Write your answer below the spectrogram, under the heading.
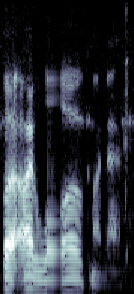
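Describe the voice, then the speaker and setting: Low male voice, casual, tosses out quick practical tips. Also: phone-quality sound, a little hiss or hum. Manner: offhand, gives quick advice. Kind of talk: casual tech chat.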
